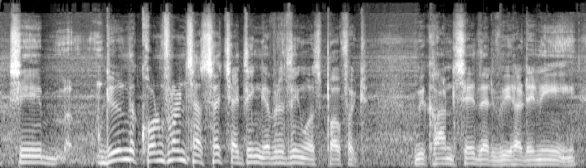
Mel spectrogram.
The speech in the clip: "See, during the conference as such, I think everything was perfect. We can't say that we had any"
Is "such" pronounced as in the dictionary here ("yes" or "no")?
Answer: yes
